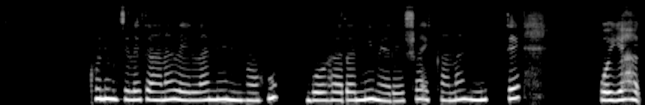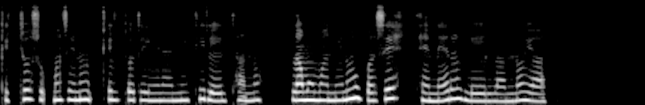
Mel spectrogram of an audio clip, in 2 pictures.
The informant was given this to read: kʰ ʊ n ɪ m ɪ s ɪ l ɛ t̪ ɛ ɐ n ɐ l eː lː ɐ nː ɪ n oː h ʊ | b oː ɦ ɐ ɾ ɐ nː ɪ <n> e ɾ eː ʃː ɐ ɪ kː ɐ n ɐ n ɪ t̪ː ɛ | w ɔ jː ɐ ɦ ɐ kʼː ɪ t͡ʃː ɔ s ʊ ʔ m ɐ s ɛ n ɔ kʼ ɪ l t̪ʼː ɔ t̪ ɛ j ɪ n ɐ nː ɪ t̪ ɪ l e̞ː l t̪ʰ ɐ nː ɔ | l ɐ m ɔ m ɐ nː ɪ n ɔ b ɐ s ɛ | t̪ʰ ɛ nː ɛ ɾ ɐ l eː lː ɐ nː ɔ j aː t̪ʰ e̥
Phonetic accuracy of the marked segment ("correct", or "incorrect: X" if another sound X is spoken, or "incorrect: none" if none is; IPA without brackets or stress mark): incorrect: m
